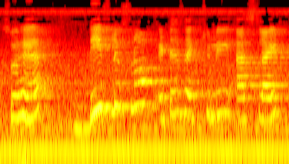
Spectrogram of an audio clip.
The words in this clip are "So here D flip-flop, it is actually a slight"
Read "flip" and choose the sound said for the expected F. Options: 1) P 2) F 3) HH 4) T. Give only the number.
1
